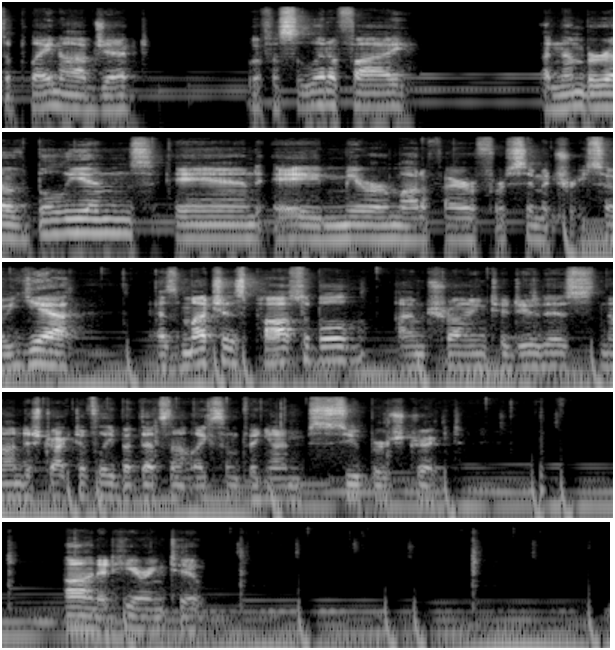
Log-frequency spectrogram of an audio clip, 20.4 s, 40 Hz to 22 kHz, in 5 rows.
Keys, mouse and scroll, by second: 4.2-4.5 middle drag, 5.0 middle click, 6.8 middle click, 7.5 middle click, 8.1 middle drag, 8.7 middle click, 10.6-11.0 middle drag, 11.3 middle drag, 11.9 middle drag, 12.4 middle drag, 12.8 middle drag, 13.3 middle click, 13.7 shift+middle drag, 14.2 middle drag, 15.4 middle click, 17.7 middle drag, 18.3-18.6 shift+middle drag, 19.6 middle drag.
